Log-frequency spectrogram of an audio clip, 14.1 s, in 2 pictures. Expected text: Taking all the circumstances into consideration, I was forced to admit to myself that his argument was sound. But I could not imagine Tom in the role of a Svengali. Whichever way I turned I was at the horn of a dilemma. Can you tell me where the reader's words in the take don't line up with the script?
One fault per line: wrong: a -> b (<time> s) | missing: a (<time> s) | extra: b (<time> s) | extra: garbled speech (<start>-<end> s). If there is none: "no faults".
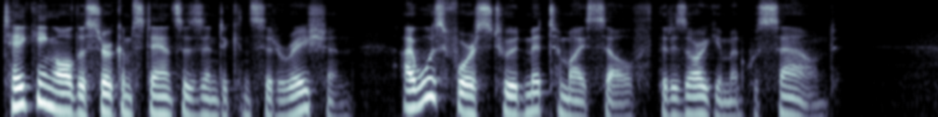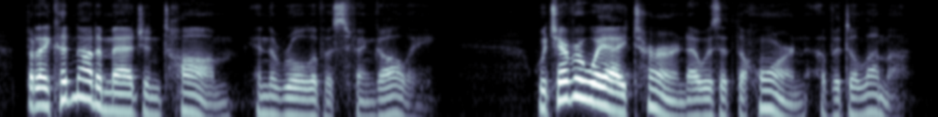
no faults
